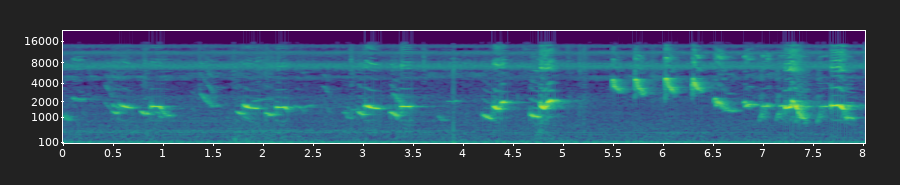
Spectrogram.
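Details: Straw-headed bulbul, known locally as barau-barau, a bird growing ever scarcer in Malaysia, pours out loud bubbling, liquid warbled phrases that rise and fall, delivered in bursts about every half second, over a steady electrical hum.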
